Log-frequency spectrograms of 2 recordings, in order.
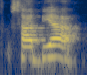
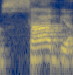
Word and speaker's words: sábia: Sabiá. Aliás, sabiá não, sábia, né?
